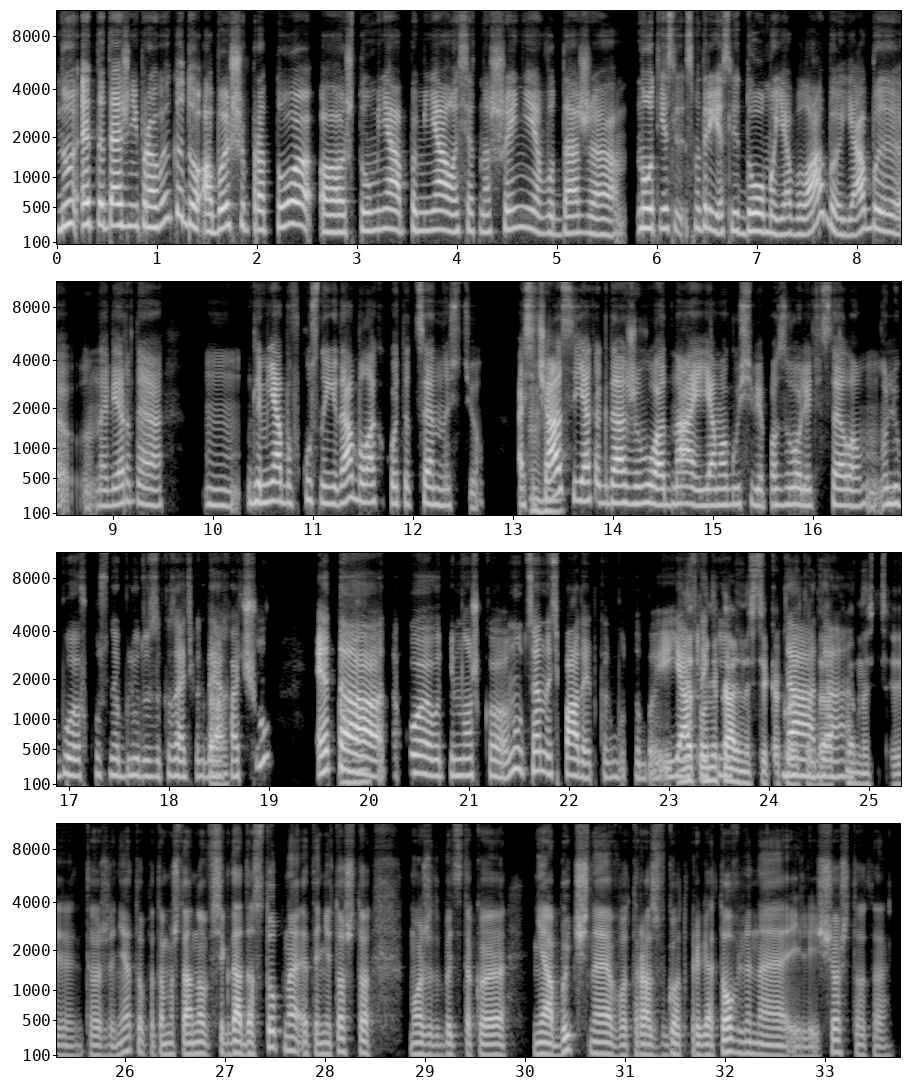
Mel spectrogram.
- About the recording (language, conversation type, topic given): Russian, podcast, Что делать, если праздновать нужно, а времени совсем нет?
- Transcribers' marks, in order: none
